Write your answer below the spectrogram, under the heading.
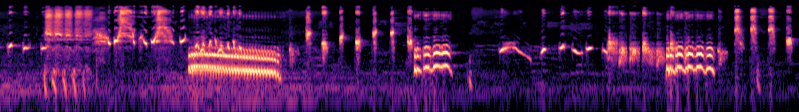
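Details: White-rumped shama song used as a lure recording to get lazy shamas singing: varied, loud phrases mixing high sharp chirps, rich buzzy harmonic notes around mid pitch, and quick slurred whistles in rapid bursts.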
